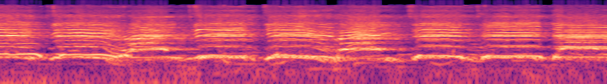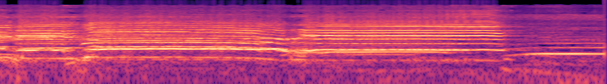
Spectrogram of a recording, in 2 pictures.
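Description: A group of voices singing a chant in unison: short, rhythmic syllables at first, then long held notes from about halfway, breaking off shortly before the end.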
